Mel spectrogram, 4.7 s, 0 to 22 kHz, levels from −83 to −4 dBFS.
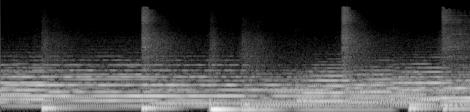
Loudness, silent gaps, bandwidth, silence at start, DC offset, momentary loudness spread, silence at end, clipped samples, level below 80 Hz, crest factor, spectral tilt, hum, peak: -22 LUFS; none; 17.5 kHz; 0 s; under 0.1%; 6 LU; 0 s; under 0.1%; -26 dBFS; 14 dB; -8 dB/octave; none; -6 dBFS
